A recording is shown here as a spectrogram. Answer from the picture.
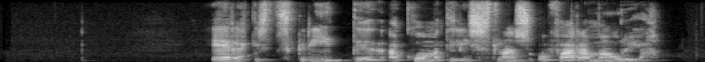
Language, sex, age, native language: Icelandic, female, 40-49, Icelandic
